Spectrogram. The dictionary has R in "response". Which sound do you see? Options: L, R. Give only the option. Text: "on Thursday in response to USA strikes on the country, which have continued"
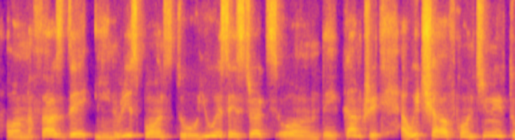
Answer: R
